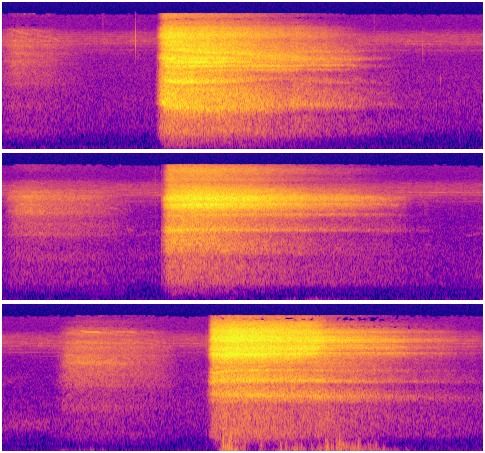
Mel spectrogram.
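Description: A woman breathing: three forceful, hissing exhalations, each starting suddenly and fading away over two to three seconds, with quieter inhales between them. These are core-activation breaths, the belly drawn in on each exhale to engage the transverse abdominis.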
